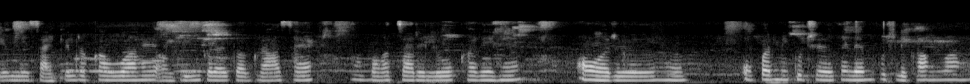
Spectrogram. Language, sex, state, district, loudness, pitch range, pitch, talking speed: Hindi, female, Bihar, Kishanganj, -19 LUFS, 190-210 Hz, 200 Hz, 155 wpm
